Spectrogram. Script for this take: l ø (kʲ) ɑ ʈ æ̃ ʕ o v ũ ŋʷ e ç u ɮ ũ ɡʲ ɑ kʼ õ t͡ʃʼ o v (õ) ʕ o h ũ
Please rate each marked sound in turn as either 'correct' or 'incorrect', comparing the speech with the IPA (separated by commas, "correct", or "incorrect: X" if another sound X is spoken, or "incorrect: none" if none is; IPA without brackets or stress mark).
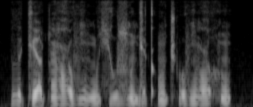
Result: correct, incorrect: ũ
